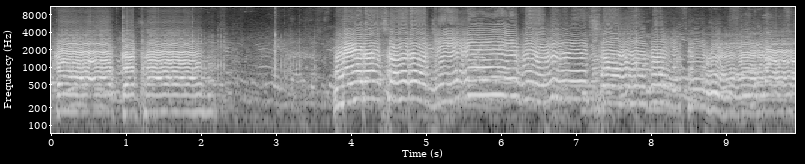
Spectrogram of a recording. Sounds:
speech, music, male singing

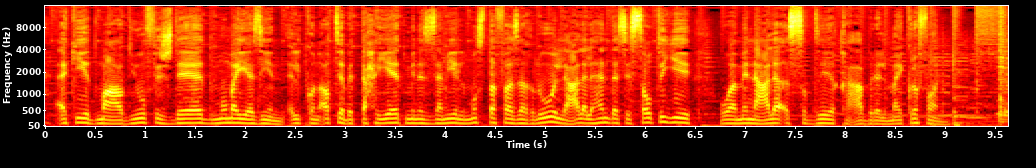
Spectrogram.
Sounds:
music, speech

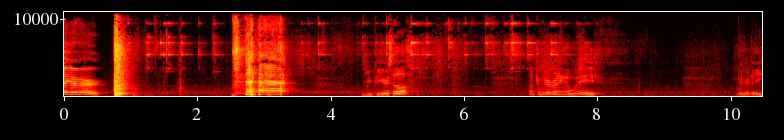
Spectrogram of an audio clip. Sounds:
speech

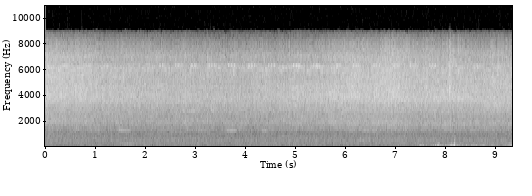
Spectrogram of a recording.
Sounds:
music

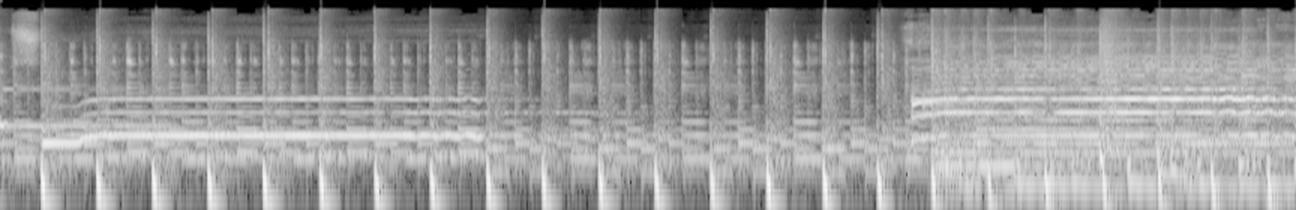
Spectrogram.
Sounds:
rimshot, bass drum, percussion, snare drum, drum, drum kit

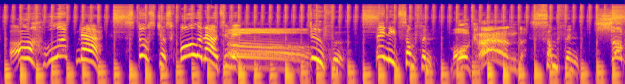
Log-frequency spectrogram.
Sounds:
speech, music, soundtrack music

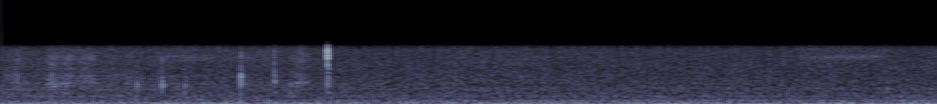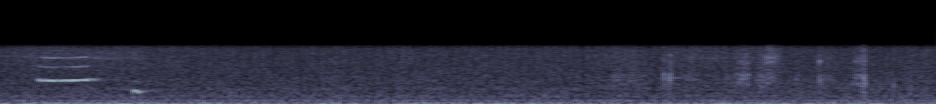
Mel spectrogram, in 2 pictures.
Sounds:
pets, animal, dog, whimper (dog)

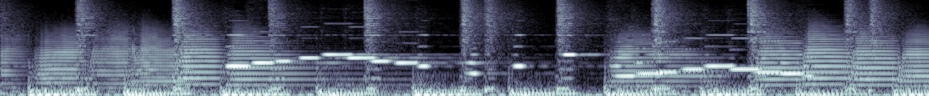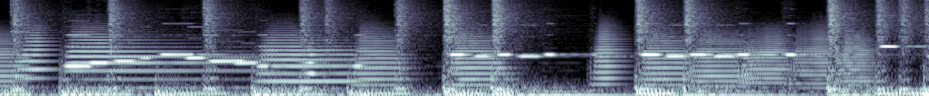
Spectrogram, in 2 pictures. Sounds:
music

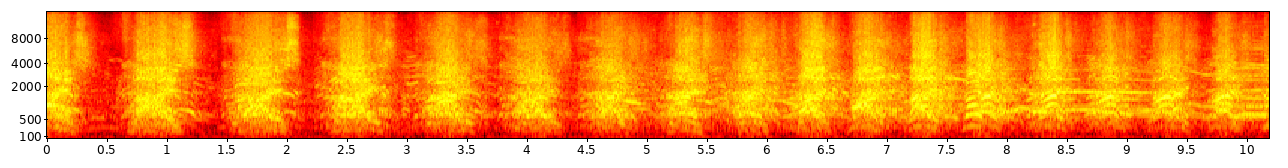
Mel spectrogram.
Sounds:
speech

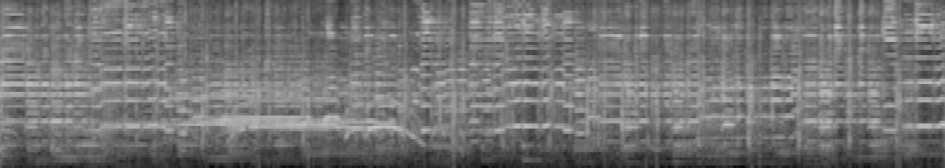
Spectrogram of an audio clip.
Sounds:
music, fiddle, musical instrument

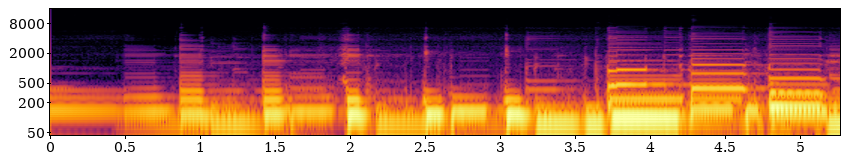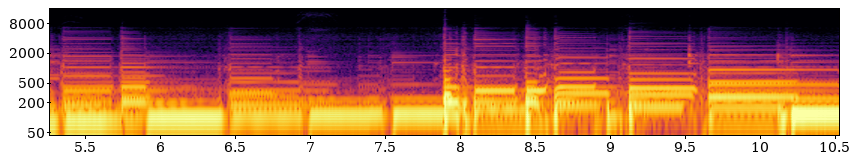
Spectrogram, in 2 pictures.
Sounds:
guitar, music, acoustic guitar, strum, plucked string instrument, musical instrument

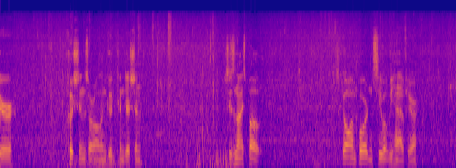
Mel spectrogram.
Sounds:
speech, boat, vehicle

